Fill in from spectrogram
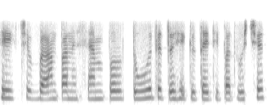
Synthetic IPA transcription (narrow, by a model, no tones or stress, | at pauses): ʈʰikt͡ʃʰibanpanisɛmpəlt̪uɾt̪t̪oɦekit̪ɐjt̪ipɐt̪bust͡ʃʰi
